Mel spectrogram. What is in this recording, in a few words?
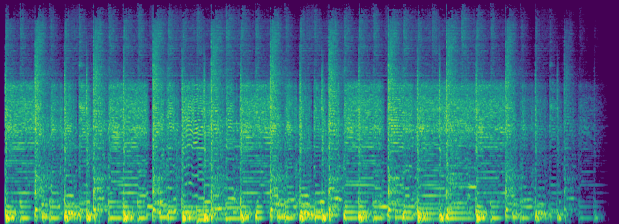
HROCK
